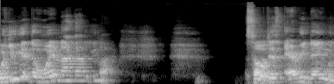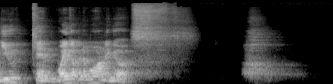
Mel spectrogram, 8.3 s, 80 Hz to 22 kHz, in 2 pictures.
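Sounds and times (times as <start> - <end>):
speech: 0.0 - 1.6, 2.4 - 6.1
person taking a deep breath in and out: 1.4 - 2.5, 7.2 - 8.0.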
